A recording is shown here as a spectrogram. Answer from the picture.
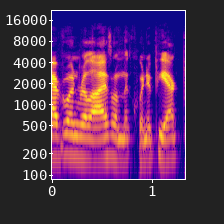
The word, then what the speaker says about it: Quinnipiac: So I was in Connecticut in college because I went to Quinnipiac.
